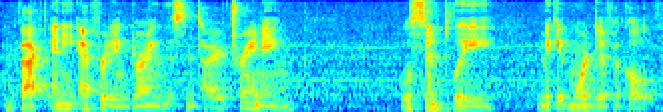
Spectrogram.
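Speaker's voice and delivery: measured meditation guide, long pauses between phrases; guided meditation. Real, not acted. Teacher leading listeners into a body scan, guided meditation. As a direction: guide them into listening, leaving space after each phrase.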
